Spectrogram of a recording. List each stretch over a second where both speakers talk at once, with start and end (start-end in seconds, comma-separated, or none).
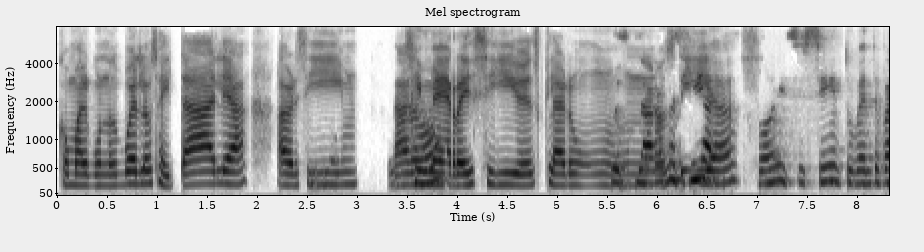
5.5-7.1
